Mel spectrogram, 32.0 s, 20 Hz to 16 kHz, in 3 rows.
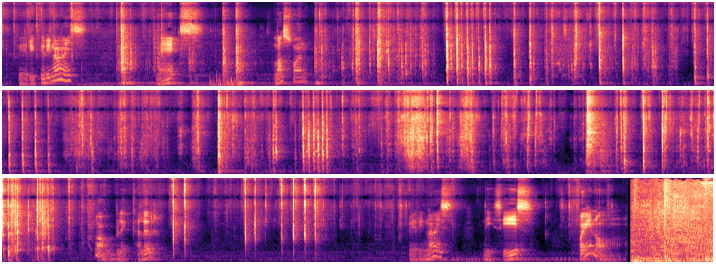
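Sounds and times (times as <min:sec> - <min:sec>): plastic packaging crinkling and tearing: 0:00.0 - 0:02.9, 0:04.7 - 0:22.7, 0:23.8 - 0:27.6.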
